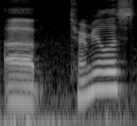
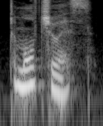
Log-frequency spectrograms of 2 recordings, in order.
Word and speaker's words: tumultuous: now and it's been a thrilling and harmonious term ulis turn term oïleus how do you say that word Tamales I've only ever spelled it term o leus okay well this doesn't help me tumultuous tumultuous Wow tumultuous tumultuous no choice there you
